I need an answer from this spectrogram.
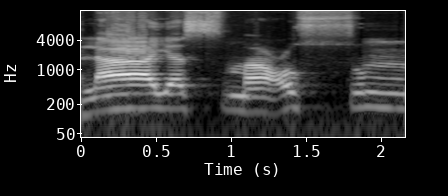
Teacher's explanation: اور یہاں پر میم مشدد کے اوپر آپ نے غنہ کرنا ہے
